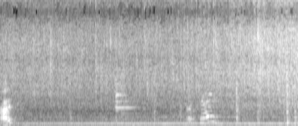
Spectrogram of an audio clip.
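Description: Green beans, potatoes and radishes sizzle and crackle as they stir-fry in a hot pan, a steady close frying hiss with scraping stirs, while a person speaks briefly over it.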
